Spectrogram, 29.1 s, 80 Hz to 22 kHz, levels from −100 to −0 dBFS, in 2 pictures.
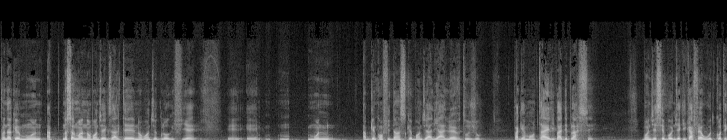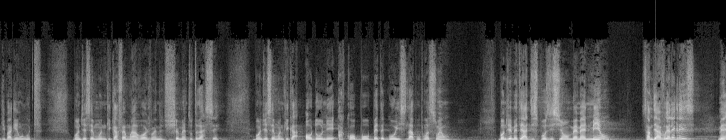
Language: English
